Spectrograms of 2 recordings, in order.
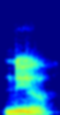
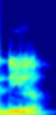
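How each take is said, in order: Both takes have the same delivery.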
